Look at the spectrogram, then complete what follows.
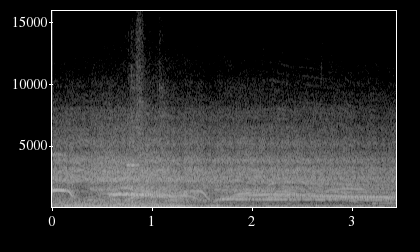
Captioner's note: fans screaming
